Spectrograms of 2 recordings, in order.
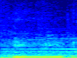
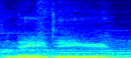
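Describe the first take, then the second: First: The name is said with one syllable. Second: The name is said with two syllables. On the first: The speaker calls it right. "now we know to pronounce it like need, like mead" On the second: The speaker calls it wrong. "I think that was how I pronounced it back in the day"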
